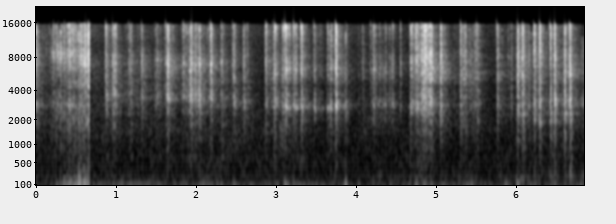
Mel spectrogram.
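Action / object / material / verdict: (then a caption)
flick / stainless steel balloon whisk / stainless steel / none. A stainless steel balloon whisk is held by its handle while fingers and nails pluck, strum and slide along its thin wire loops. The result is a dense run of quick, bright metallic ticks and scrapes with very short ring, plus a low rumble that drops away after the first moments.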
